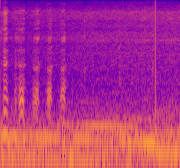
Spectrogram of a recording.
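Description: A Lamborghini Huracan Performante's engine drones loudly from the cabin while the car is driven, a deep steady rumble with a pulsing rev early on that then settles. Wind and road noise sit underneath, and there is no talk.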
